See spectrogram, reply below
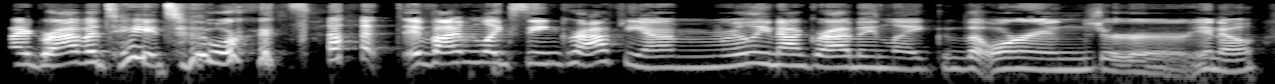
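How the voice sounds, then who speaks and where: A woman's voice: fairly high pitch, animated, moderate pace, vocal fry, sharp tone. A woman chatting casually as an interview guest, candid and very informal in her wording. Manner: candid, informal, peppered with "like", mild swearing. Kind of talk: casual chat.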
